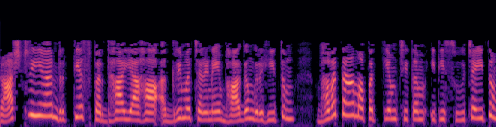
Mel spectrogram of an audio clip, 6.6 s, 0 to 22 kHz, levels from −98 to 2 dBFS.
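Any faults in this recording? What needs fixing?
Heavy MP3 compression damage runs through the whole speech clip. Nothing is present above 6 kHz, so sibilants sound dull and clipped, and the remaining band has a watery, swirling texture with smeared consonant onsets. This is likely a low-bitrate MP3 encode, consistent with roughly 24 kbps: short of bits, the encoder drops the top band and zeroes weak spectral lines frame by frame, so detail flickers in and out. Re-source or re-encode from the original at a higher bitrate, or use lossless delivery.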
